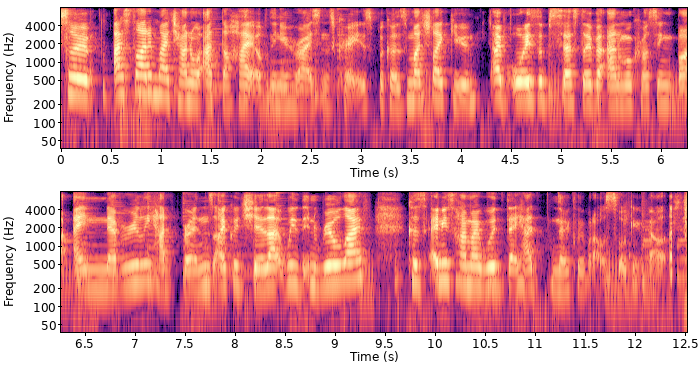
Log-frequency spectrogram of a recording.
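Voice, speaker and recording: Very fast and fairly high-pitched, a woman with an Australian accent keeps a fairly even intonation. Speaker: YouTuber, gaming content creator. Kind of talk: casual podcast chat.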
